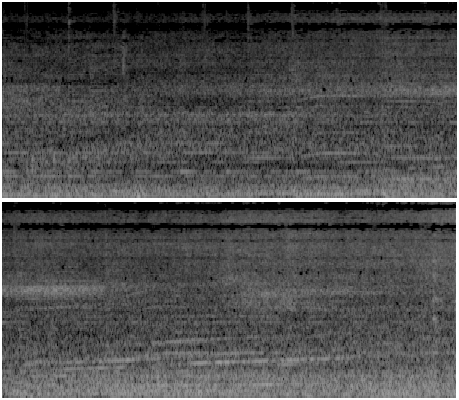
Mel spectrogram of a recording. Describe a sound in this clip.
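An electric train rumbles past close by, slowing down.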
